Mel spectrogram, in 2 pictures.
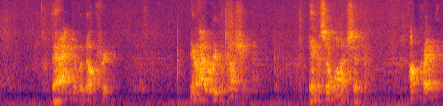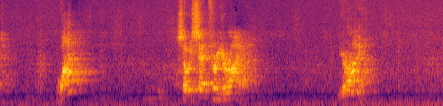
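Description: A middle-aged man speaks with animation in bursts, heard through a microphone in a large echoing room.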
